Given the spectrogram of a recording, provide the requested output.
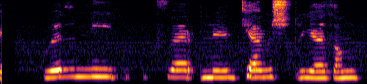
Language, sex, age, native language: Icelandic, female, 50-59, Icelandic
